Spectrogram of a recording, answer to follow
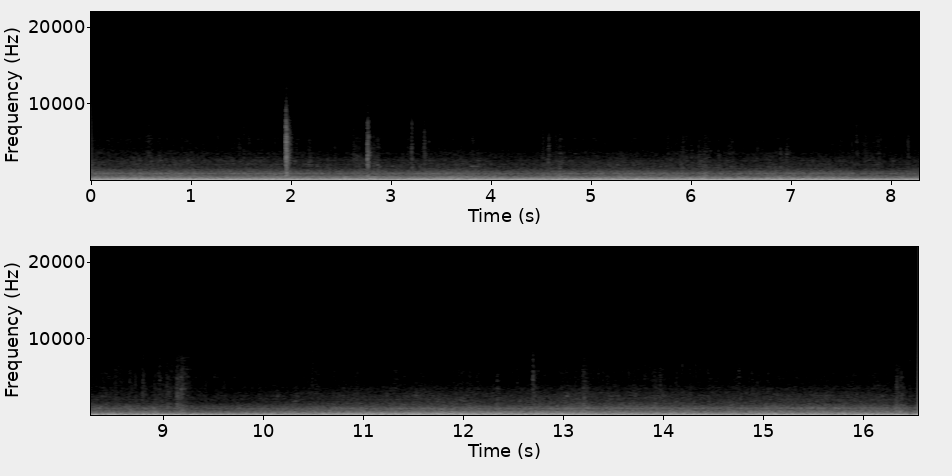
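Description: Steady low rumble of a car's engine and tyres on the road, heard from inside the moving car, with a faint constant hum. A few brief faint clicks come at about two, three and nine seconds in.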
